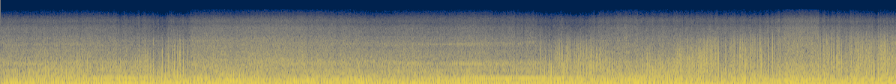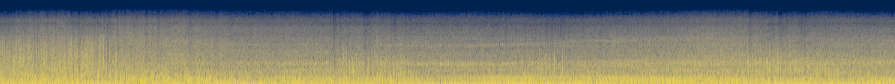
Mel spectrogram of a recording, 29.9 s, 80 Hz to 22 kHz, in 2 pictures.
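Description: BMW R1200GS Adventure's boxer-twin engine running as the motorcycle rides along, its note rising in pitch several times, with wind rushing over the microphone.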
